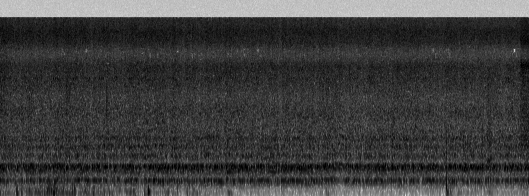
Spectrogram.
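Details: Honey bees in a swarm being gathered up, a constant layered drone with a strong fundamental hum and overtone, level and unbroken, a few soft low bumps.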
